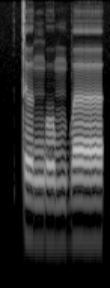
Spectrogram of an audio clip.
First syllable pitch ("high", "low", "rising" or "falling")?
low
